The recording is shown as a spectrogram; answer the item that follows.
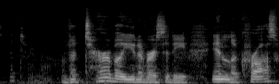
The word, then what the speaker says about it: Viterbo: Viterbo University? It's Viterbo.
